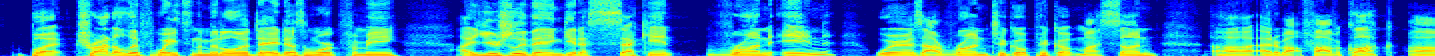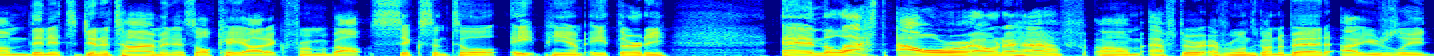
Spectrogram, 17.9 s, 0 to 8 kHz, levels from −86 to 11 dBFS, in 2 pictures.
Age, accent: 30-49, American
